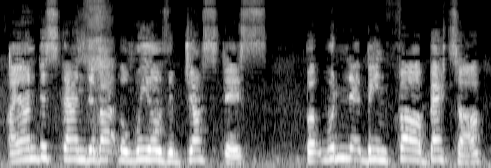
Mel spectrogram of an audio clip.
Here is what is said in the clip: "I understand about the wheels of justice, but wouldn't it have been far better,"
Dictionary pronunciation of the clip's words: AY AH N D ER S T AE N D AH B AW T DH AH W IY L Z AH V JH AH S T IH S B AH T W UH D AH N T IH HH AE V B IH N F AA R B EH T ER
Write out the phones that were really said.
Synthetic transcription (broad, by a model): AY AH N D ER S T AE N D AH B AW T DH AH W IY L Z AH V JH AH S T IH S B AH T W UH D N T IH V B IH N F AA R B EH T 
